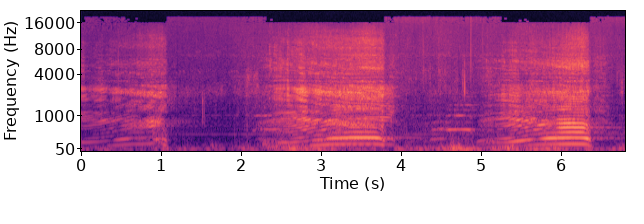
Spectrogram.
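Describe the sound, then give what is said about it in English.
Cows in a cow barn moo loudly during milking, three long, drawn-out calls one after another, with a steady low hum in the background and no voices. “Milking is going on in the cow barn.”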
